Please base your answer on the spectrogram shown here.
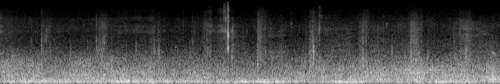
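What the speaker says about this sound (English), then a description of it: "I am too far away from my vehicle for it to be thundering like this." Thunder rolls through a storm in Yellowstone National Park as a steady, deep rumble lasting several seconds, with wind noise buffeting the microphone outdoors.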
